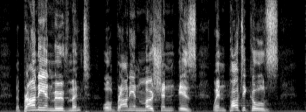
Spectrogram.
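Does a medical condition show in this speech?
No.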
